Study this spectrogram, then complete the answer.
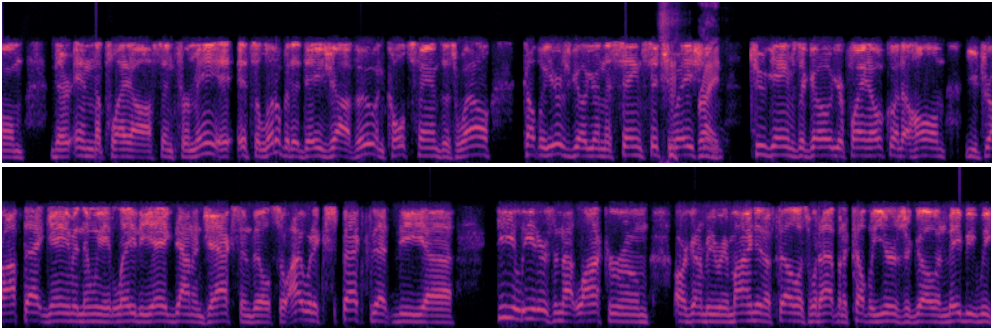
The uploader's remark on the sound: Wraps up the 1st hour with some phone calls! The 2nd hour kicks off with some more phone calls from listeners of the show!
